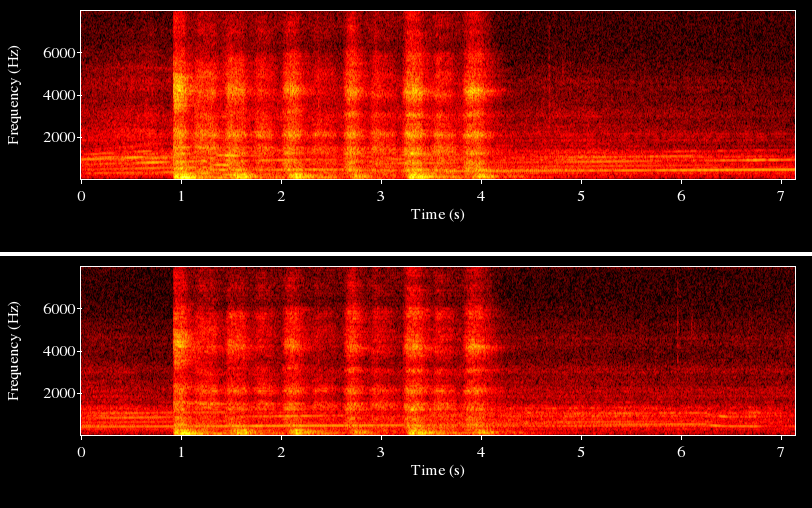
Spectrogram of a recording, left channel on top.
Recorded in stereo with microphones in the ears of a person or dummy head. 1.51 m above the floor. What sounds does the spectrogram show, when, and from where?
0.9 s breathing: 20° left (ahead or behind), 0.6 m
